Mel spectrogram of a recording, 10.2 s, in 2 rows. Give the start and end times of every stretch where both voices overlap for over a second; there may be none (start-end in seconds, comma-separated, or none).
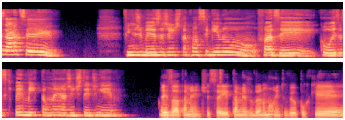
none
